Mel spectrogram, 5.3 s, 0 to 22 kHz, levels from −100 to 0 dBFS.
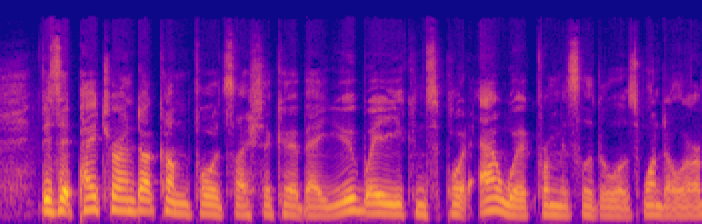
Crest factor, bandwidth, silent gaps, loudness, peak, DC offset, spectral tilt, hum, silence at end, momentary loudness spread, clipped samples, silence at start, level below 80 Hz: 20 dB; 14 kHz; none; -25 LUFS; -4 dBFS; under 0.1%; -6.5 dB/octave; none; 0 s; 11 LU; under 0.1%; 0.05 s; -66 dBFS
